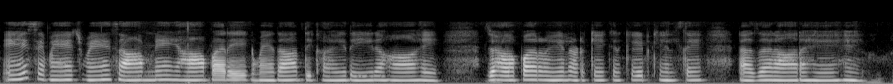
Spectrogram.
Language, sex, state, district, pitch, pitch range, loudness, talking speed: Hindi, female, Rajasthan, Jaipur, 195 Hz, 190-200 Hz, -18 LUFS, 145 wpm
